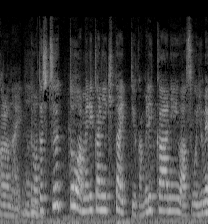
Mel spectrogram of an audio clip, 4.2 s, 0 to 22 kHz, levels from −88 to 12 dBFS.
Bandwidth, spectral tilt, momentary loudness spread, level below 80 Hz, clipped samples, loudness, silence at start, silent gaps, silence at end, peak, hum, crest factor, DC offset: 16 kHz; -4 dB/octave; 9 LU; -42 dBFS; under 0.1%; -22 LUFS; 0 s; none; 0 s; -6 dBFS; none; 16 dB; under 0.1%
